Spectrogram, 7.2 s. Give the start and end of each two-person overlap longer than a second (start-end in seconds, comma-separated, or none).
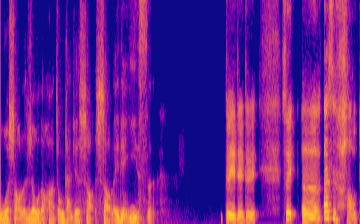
none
